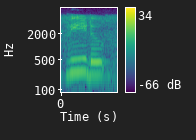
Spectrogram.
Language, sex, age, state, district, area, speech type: Tamil, female, 45-60, Tamil Nadu, Perambalur, urban, read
